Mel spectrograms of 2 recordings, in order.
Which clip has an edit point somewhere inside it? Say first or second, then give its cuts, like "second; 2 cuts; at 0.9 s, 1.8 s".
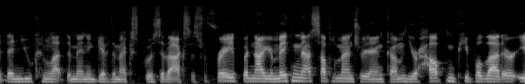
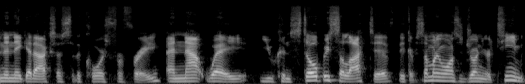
second; 2 cuts; at 1.6 s, 4.1 s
